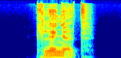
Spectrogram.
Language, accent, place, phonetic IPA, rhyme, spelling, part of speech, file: German, Germany, Berlin, [ˈklɛŋət], -ɛŋət, klänget, verb, De-klänget.ogg
- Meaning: second-person plural subjunctive II of klingen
